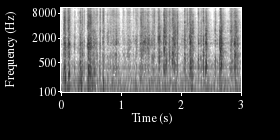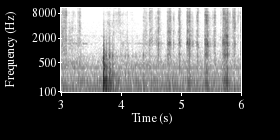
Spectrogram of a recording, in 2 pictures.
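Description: A dry, porous, palm-sized yellow smiley-face Scrub Daddy polymer foam sponge is tapped with a fingertip, then squeezed in a fist. Rapid, crisp, bright clicking taps run throughout, broken by a short lull and a single soft, low thump. Denser crackling taps follow as the sponge is squeezed.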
